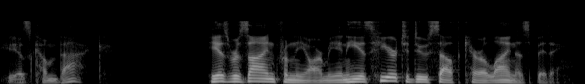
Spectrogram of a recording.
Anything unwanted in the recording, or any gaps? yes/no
no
